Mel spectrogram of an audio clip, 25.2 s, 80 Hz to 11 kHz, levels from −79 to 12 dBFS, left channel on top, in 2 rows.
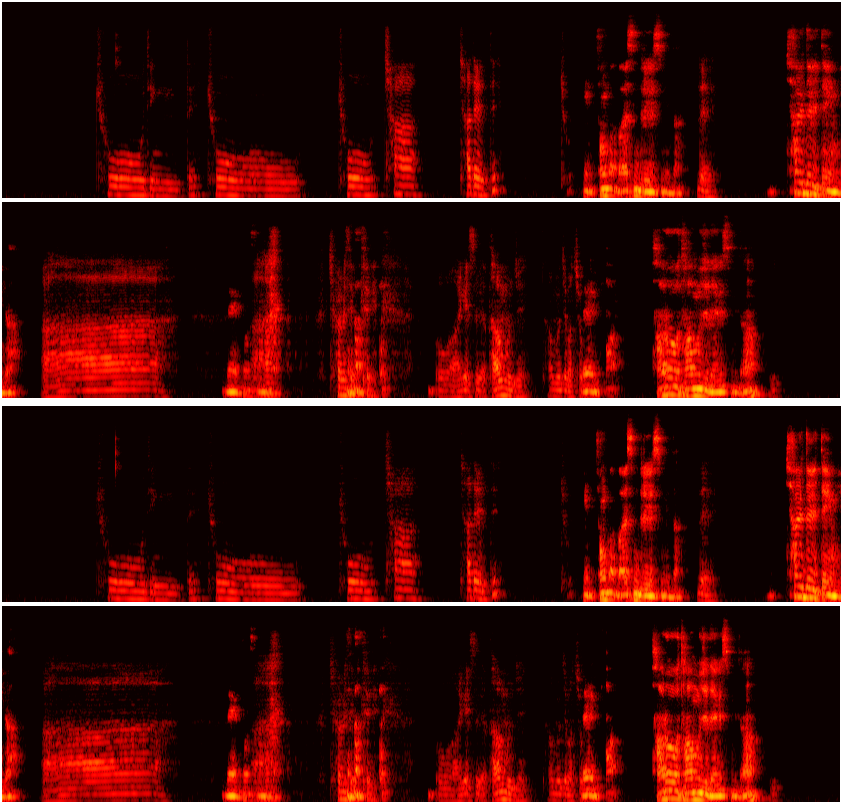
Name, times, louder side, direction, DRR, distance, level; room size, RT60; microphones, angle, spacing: voice 1, 1.4-4.5 5.0-6.2 6.9-7.4 8.5-8.6 10.4-10.7 13.2-15.2 16.3-16.8 17.3-18.7 19.1-20.4 20.8-21.3 24.1-24.2, left 2 dB, 75° left, 4 dB, 0.8 m, -40 dB
voice 2, 8.7-10.2 11.8-12.8 15.9-16.7 17.8-18.3 21.3-21.8 22.3-23.9, right 2 dB, 55° right, 7 dB, 0.6 m, -27 dB
5.3 x 2.1 x 2.7 m, 0.32 s
head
